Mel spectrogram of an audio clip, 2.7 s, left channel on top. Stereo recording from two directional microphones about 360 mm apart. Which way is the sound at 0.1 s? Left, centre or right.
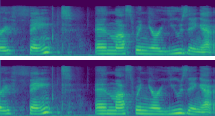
Centre.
